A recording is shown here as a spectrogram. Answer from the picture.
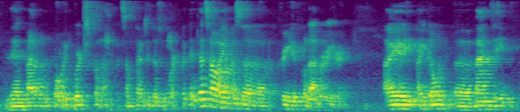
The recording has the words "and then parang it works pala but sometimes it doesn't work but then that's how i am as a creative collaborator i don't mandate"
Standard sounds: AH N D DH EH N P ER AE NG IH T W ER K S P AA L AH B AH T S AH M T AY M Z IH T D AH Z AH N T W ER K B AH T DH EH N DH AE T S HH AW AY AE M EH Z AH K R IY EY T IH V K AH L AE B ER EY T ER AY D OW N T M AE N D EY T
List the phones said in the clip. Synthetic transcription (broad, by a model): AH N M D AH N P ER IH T W ER K S F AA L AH B AH T S AH M T AY M Z IH T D AH Z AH N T W ER K B AH T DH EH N DH AE T S HH AW AY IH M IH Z AH K R IY EY T IH V K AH L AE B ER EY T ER AY D OW N T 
